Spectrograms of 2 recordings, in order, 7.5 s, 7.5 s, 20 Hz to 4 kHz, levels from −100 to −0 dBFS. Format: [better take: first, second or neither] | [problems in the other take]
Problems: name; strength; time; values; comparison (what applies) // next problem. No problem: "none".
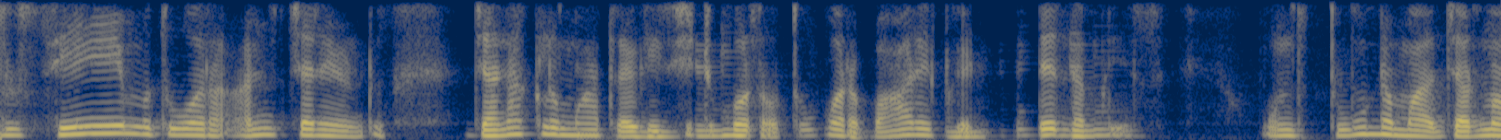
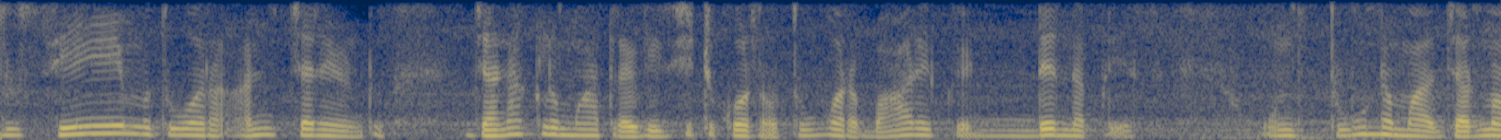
second | noise reduction (neural mask model DeepFilterNet 3)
